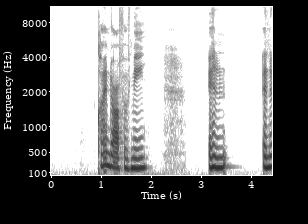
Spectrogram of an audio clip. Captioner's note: exhales sharply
